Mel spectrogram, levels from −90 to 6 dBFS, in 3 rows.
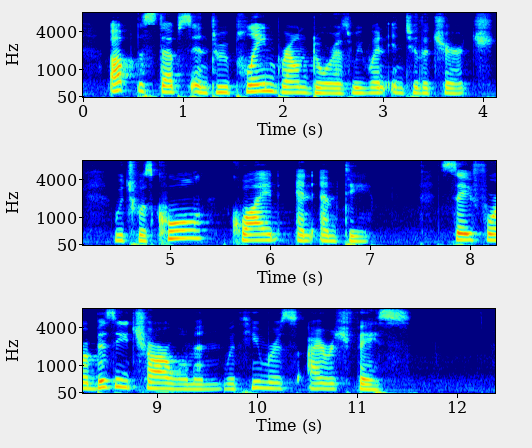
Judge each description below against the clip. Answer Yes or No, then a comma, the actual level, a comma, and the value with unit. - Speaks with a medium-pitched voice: No, high, 195 Hz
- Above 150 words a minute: No, slow, 135 wpm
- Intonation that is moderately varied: Yes, average, 3.7 semitones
